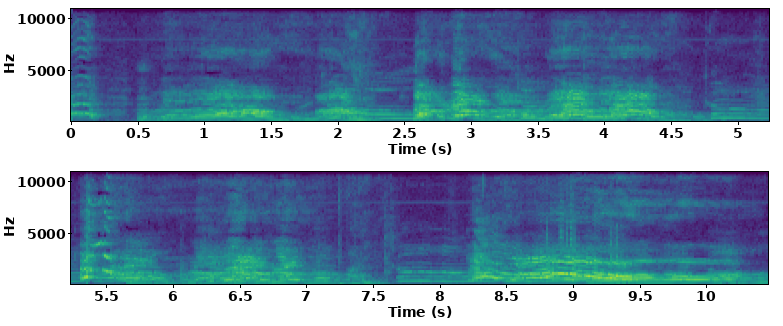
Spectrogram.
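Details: Pet dog howling in long wavering tones that rise and fall, several drawn-out howls with brief pauses between them over about ten seconds, with a person's voice nearby.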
